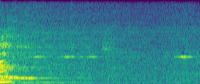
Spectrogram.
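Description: A woman's voice trailing off at the end of a word, held on one pitch and fading out within the first second, then faint room hiss.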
